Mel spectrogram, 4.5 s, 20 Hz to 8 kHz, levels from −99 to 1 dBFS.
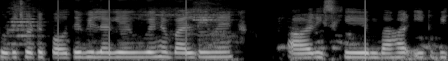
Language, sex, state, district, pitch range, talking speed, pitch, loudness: Hindi, female, Bihar, Gopalganj, 220-230 Hz, 200 wpm, 225 Hz, -35 LUFS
